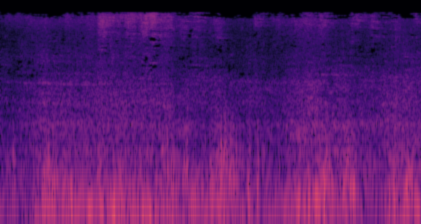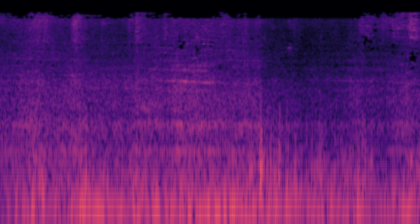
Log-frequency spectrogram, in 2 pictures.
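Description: Double-stack container well cars of a freight train rolling past at speed: a steady rumble and clatter of steel wheels on the rails.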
